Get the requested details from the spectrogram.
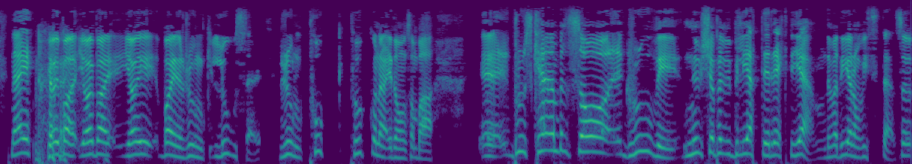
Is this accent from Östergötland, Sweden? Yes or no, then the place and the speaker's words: yes; Norrköping, Östergötland, Sweden; att jag var från Norrköping och var tvungen att säga det, att som en mindre stad.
